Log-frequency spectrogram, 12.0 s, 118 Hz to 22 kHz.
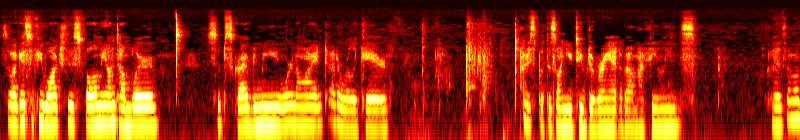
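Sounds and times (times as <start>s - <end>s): plastic bottle being handled: 6.2s - 8.0s.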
